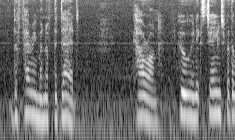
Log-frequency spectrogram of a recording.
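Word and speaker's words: Charon: you described it only your pronunciation is a little off the name you heard wasn't Karen it was c h a r o n as Inon the Fairman of the Dead Kon who in exchange for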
